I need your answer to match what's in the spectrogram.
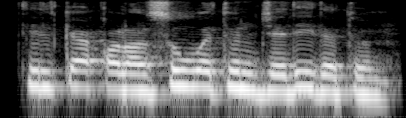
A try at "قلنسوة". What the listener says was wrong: কলান সুওয়াতুন, না কলান সুয়াতুন, তাসদিদ নেই এখানে।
